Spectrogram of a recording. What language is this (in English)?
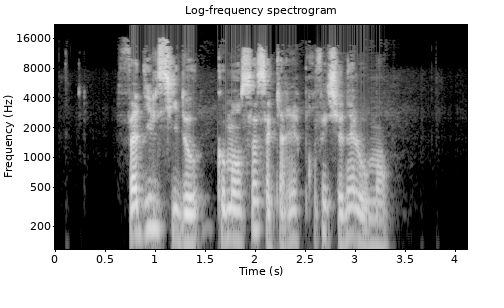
French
